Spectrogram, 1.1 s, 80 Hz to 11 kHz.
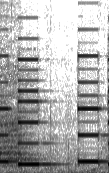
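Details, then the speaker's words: Repeated bright electronic alarm bursts from a Hamilton T1 ventilator in PCV+ mode during service testing, demonstration lung squeezed hard during inspiration, pressure limit 15 cmH2O above peak; high pressure alarm. "Verify that the high pressure alarm is activated, the ventilator cycles into exhalation, and pressure falls to the PEEP CPAP level."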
